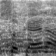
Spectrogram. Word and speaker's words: سکینہ: حضرت سکینہ سلام علیہا، سکینہ کہا جاتا ہے، اصل میں نام سکینہ ہے، سکینہ اصل تلفظ سکینہ ہے، حضرت سکینہ سلام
